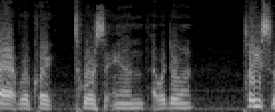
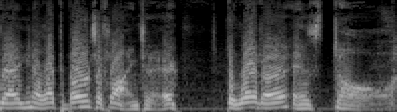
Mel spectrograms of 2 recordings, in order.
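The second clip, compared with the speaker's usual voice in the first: mock radio announcer voice delivery. Mocking a podcast host who acted like he was on radio, imitating a radio announcer voice. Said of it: "so he talked like this the whole time".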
